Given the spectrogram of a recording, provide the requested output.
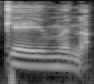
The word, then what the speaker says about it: Gaiman: Der wird aber echt Gaiman ausgesprochen, weil ich habe die tolle DVD-Sternwanderer, die hoffentlich morgen wieder von Vivian zurückkommt. Ich hoffe es. Ja. Und da haben die gesagt, dass der Neil Gaiman heißt.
